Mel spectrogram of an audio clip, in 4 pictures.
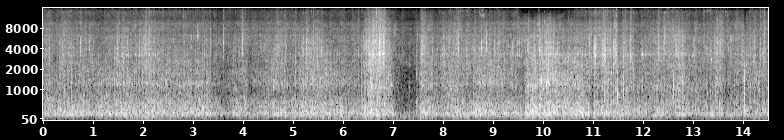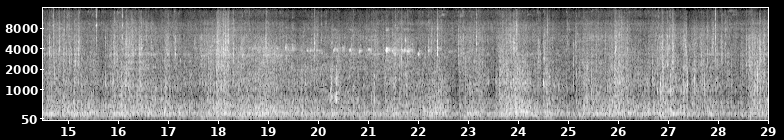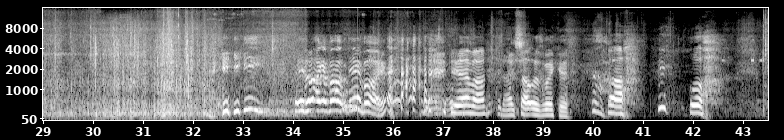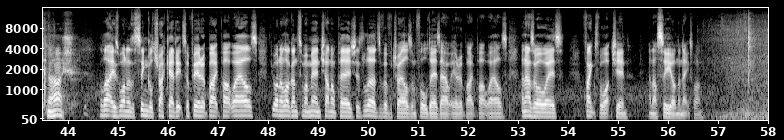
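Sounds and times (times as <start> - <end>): wind on microphone: 0.0 - 35.2, 56.7 - 58.0
bike rattling and clattering: 0.0 - 44.2, 44.8 - 54.0, 54.6 - 58.0
tyres rolling over dirt: 0.0 - 53.8, 54.4 - 58.0.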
